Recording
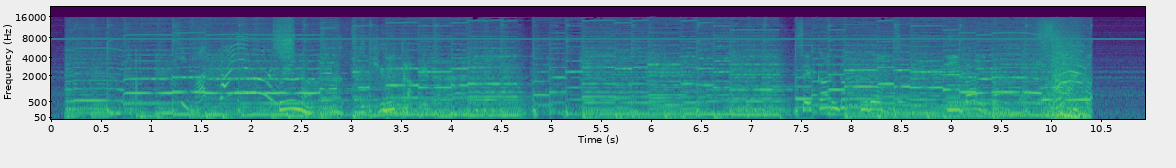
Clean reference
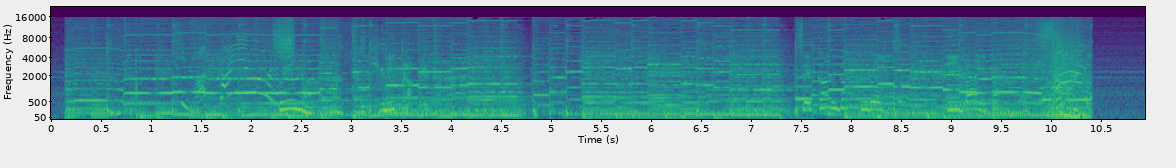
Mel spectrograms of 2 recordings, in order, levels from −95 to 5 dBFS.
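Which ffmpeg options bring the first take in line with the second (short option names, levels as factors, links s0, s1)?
-af "bandreject=f=7600:w=30"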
